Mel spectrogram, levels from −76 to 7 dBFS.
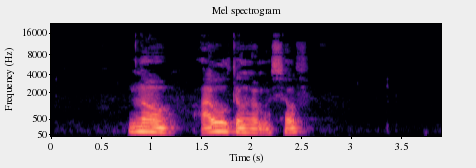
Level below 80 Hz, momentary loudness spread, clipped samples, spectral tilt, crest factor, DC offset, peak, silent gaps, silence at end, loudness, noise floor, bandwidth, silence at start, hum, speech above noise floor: -54 dBFS; 9 LU; under 0.1%; -7 dB/octave; 18 dB; under 0.1%; -2 dBFS; none; 1.35 s; -17 LUFS; -70 dBFS; 15.5 kHz; 0.8 s; none; 54 dB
